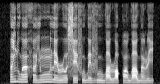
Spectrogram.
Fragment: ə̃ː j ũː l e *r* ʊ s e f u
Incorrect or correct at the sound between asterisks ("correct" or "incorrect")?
incorrect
